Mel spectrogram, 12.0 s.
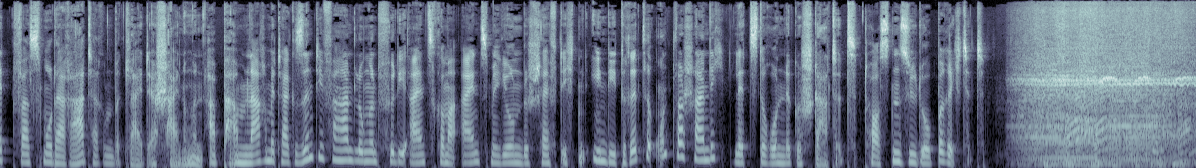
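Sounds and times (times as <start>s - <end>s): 
speech: 0.0s - 11.2s
chainsaw noise at a protest in Potsdam: 10.1s - 11.9s
protest whistles in Potsdam: 10.1s - 11.9s.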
